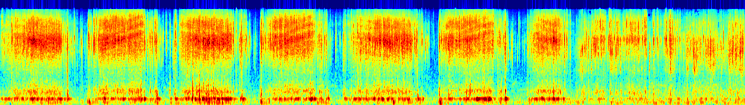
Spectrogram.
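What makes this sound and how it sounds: Long nails and fingertips tap, press and scratch the bubbles of a clear plastic bubble wrap sheet. Bright, hissing crinkles rise and fall in repeated swells about every one and a half seconds, separated by brief quiet gaps, over a faint low hum.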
